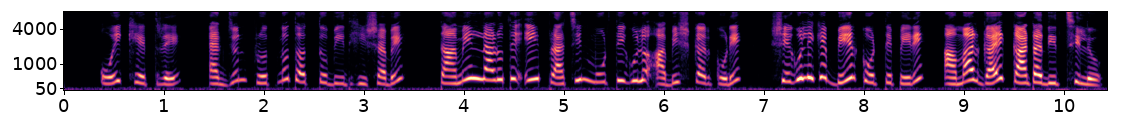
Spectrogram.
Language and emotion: Bengali, happy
